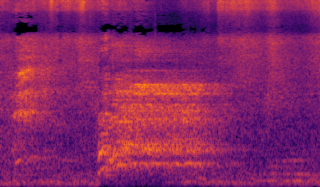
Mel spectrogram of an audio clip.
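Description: Young men shout together sharply in an echoing hall.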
